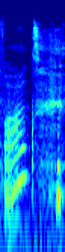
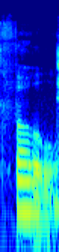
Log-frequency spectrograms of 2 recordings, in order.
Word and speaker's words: faux: And I said, yeah, fox. And he's like, it's faux.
